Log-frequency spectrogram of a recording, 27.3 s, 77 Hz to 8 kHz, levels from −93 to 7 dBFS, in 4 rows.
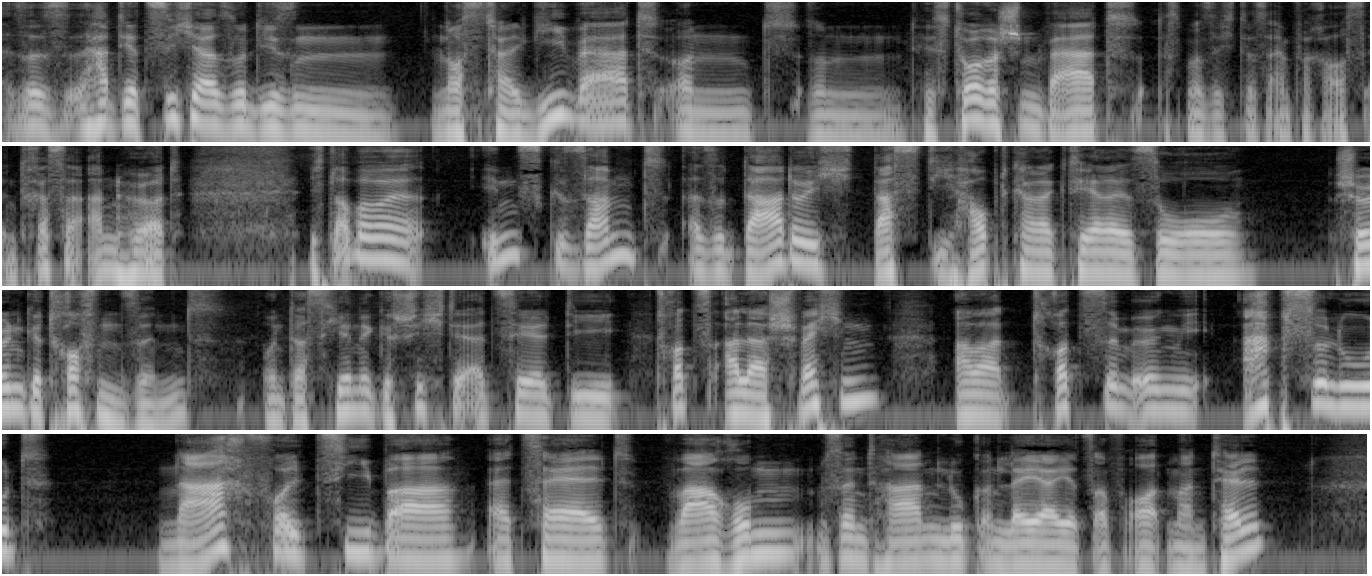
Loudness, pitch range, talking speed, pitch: -23 LUFS, 110-140 Hz, 130 wpm, 120 Hz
